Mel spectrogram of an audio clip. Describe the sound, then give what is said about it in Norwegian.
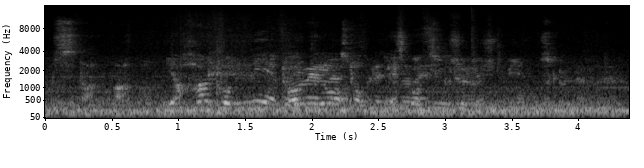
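Steady low rumble inside the cabin of a moving train headed to Bø fills the background throughout, with a voice speaking over the continuous droning noise. “Jeg sitter på toget til Bø.”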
